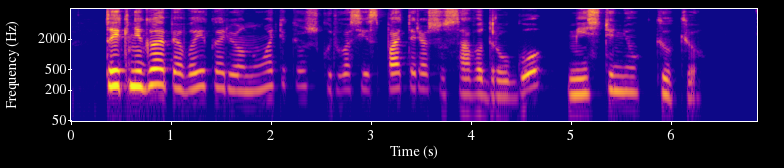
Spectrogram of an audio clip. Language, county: Lithuanian, Panevėžys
